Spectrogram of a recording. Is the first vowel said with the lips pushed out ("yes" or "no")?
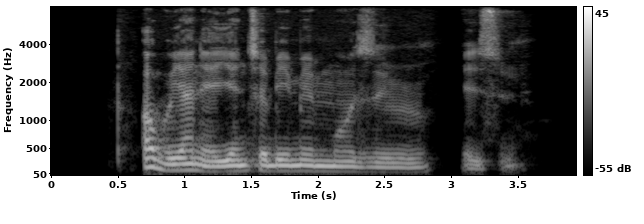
yes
